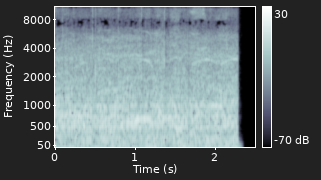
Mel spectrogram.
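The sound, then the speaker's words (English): A stadium crowd in Toronto boos pitcher Bass as he comes to the mound, in a loud, unbroken roar of many voices, holding steady for about two seconds before cutting off abruptly. “As he's getting the booed. Are they booing? Yeah.”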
